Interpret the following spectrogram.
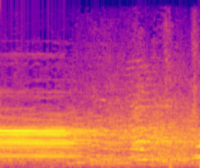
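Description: Gymnasium scoreboard buzzer sounding one steady, even tone that stops about a second in, during a dead ball after a foul call, followed by the low murmur of the crowd in the hall.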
